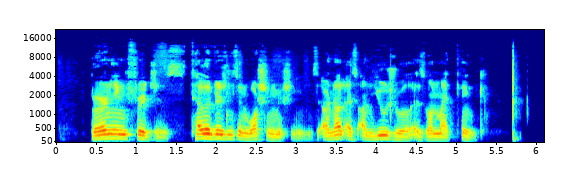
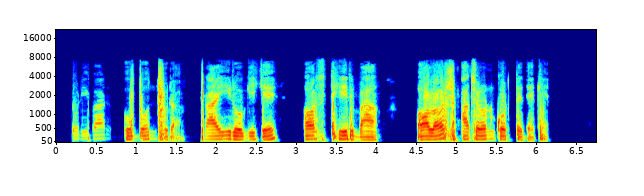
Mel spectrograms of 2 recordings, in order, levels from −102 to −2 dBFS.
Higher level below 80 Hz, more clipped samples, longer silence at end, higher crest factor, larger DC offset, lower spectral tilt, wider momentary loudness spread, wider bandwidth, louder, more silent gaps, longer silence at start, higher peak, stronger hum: second, -76 dBFS vs -46 dBFS; neither; second, 0.35 s vs 0.6 s; about the same, 20 dB vs 18 dB; neither; second, -5.5 dB/octave vs -7.5 dB/octave; about the same, 14 LU vs 15 LU; first, 13.5 kHz vs 7.6 kHz; second, -30 LUFS vs -19 LUFS; second, none vs 2.89-3.09 s, 4.26-4.51 s; first, 0.45 s vs 0.2 s; second, -10 dBFS vs -2 dBFS; neither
